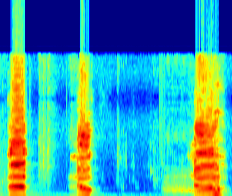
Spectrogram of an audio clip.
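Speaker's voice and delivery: high, loud panicked no; panicked scream. Real, not acted. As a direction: scream in terror. Chased by monsters.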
